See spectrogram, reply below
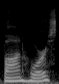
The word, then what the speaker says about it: Bohnhorst: And if you just joined the program, we're talking today with a wonderful author and a professional in adoption, Tom Bonhorst.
